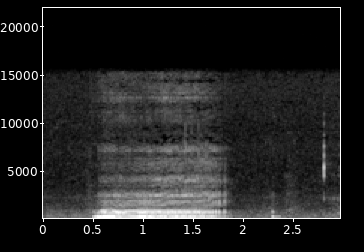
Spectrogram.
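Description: A single drawn-out, rattling, buzzy snore lasting just over a second, in a quiet room.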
